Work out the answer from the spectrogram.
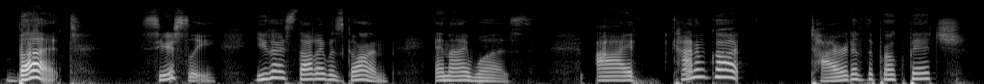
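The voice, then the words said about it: Weird, croaky sick voice. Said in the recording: “my voice is weird. It's because I'm sick. ... let's hope I don't sound like a frog”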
